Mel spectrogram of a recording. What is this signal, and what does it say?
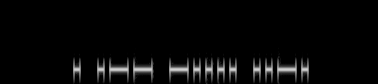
Morse code, heard as a keyed tone, about 20 wpm, 700 Hz. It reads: EW6F
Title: DXCC-100 Call Signs - 4 Characters - Repeated 2x - 20wpm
